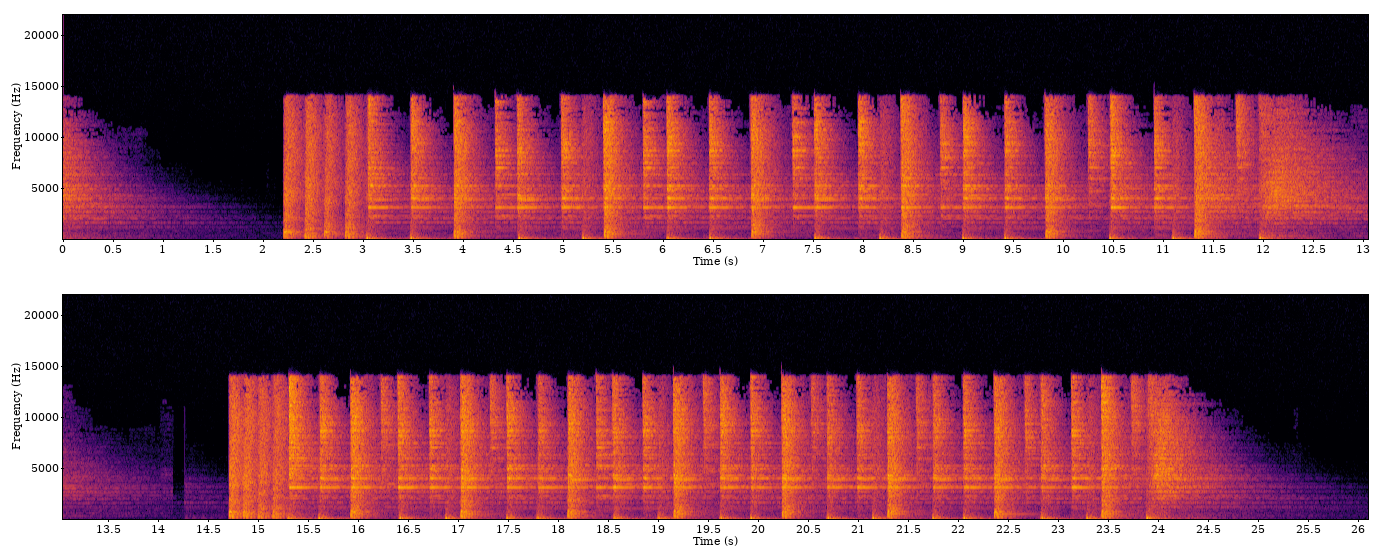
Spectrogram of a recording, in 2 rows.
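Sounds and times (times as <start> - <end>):
rhythm beat: 2.3 - 12.1, 14.8 - 24.3.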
